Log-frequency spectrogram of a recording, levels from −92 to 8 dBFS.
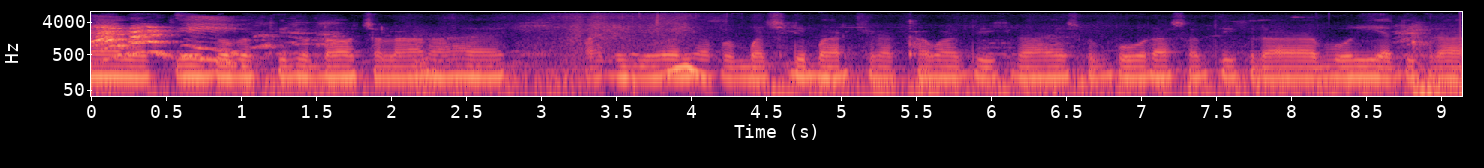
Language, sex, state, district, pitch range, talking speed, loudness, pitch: Hindi, male, Bihar, West Champaran, 115-120 Hz, 190 wpm, -22 LUFS, 120 Hz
